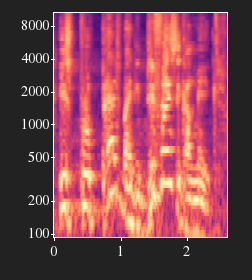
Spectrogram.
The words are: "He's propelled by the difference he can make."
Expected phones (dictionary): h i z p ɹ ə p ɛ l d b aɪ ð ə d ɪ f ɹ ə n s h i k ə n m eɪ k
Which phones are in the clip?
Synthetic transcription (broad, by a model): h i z p ɹ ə p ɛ d b aɪ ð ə d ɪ f ɹ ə n s h i k ə n m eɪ k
